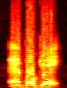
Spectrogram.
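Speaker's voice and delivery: ordinary talk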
